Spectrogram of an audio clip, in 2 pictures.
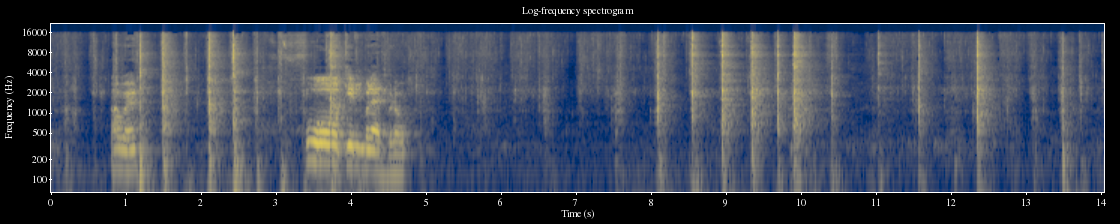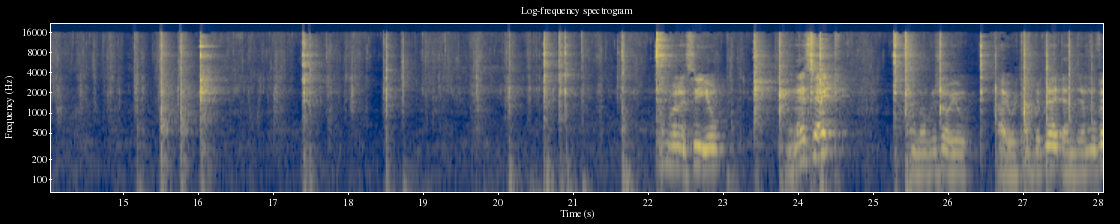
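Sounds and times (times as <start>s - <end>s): metal spoon scraping and clinking pot: 7.5s - 11.6s, 17.0s - 28.0s.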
